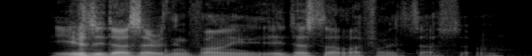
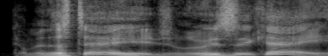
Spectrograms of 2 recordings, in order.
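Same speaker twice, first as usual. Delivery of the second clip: loud, raised-pitch club introduction; stage announcer; 8 semitones higher, 11 dB louder than usual. Acted. Host bringing a comedian to the stage, announcer shout. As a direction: announce the act to the whole room.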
